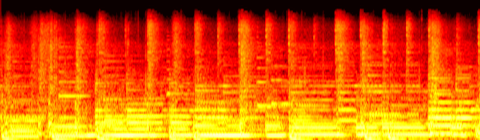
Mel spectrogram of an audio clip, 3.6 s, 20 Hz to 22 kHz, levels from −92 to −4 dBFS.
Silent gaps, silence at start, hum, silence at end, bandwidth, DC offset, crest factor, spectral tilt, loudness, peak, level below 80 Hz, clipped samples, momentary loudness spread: none; 0 s; none; 0 s; 13.5 kHz; under 0.1%; 12 dB; -6.5 dB/octave; -15 LUFS; -2 dBFS; -32 dBFS; under 0.1%; 3 LU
